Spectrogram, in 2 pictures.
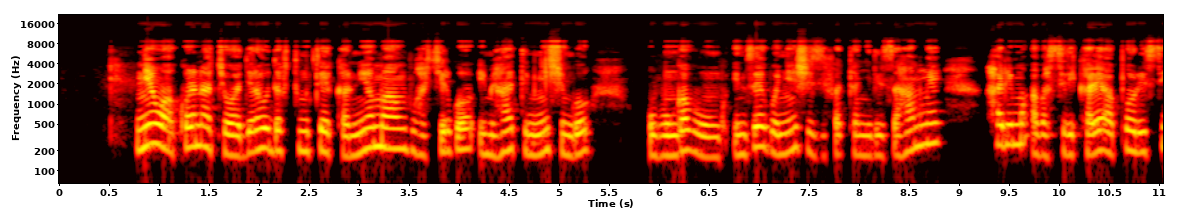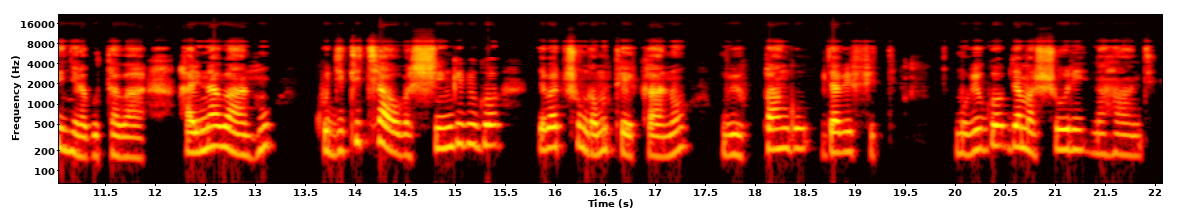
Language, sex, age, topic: Kinyarwanda, female, 25-35, education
